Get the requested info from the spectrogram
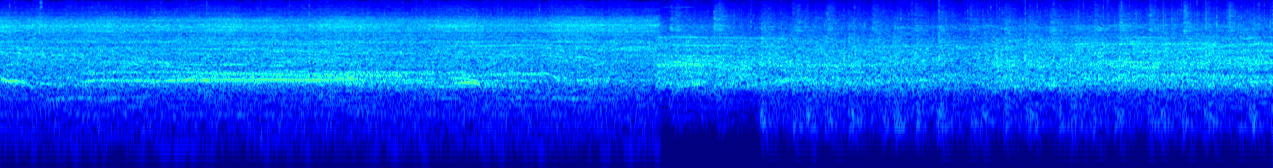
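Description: Large stadium crowd cheering and singing. The crowd sound changes abruptly about two-thirds of the way in.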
